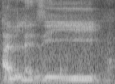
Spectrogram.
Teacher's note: ya sukun, bunyinya yi, iaitu dengan hukum asli dua harakah. Jadi kita baca allazi, kemudian nun baris di atas na, allazina.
